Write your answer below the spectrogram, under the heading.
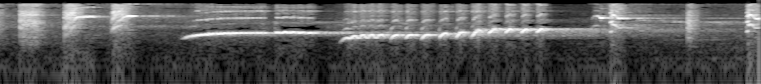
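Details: White-rumped shama song meant to stir other birds: a few sharp clicks, then two long rising whistles, the second drawn out with a rapid trill, followed by more scattered clipped notes.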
